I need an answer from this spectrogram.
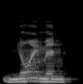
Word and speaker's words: Neumann: in the united states one is pronounced newman english neumann german descent our readings today i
